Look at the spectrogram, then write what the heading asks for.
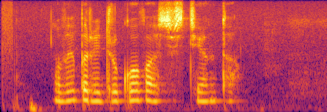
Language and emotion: Russian, neutral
